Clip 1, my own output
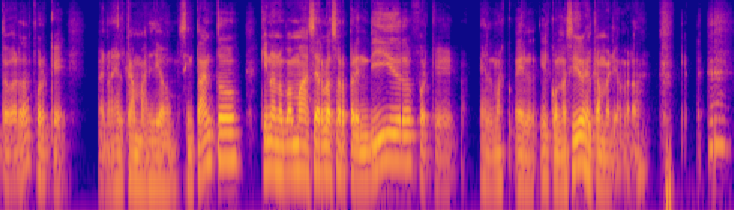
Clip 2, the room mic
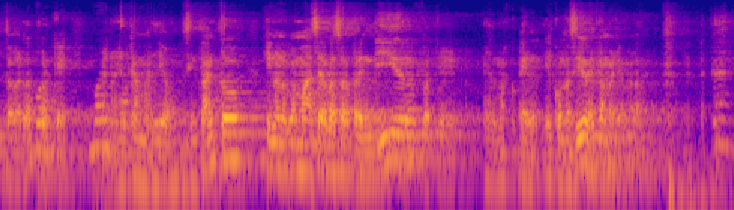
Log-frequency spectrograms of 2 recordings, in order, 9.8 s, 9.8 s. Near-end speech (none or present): present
